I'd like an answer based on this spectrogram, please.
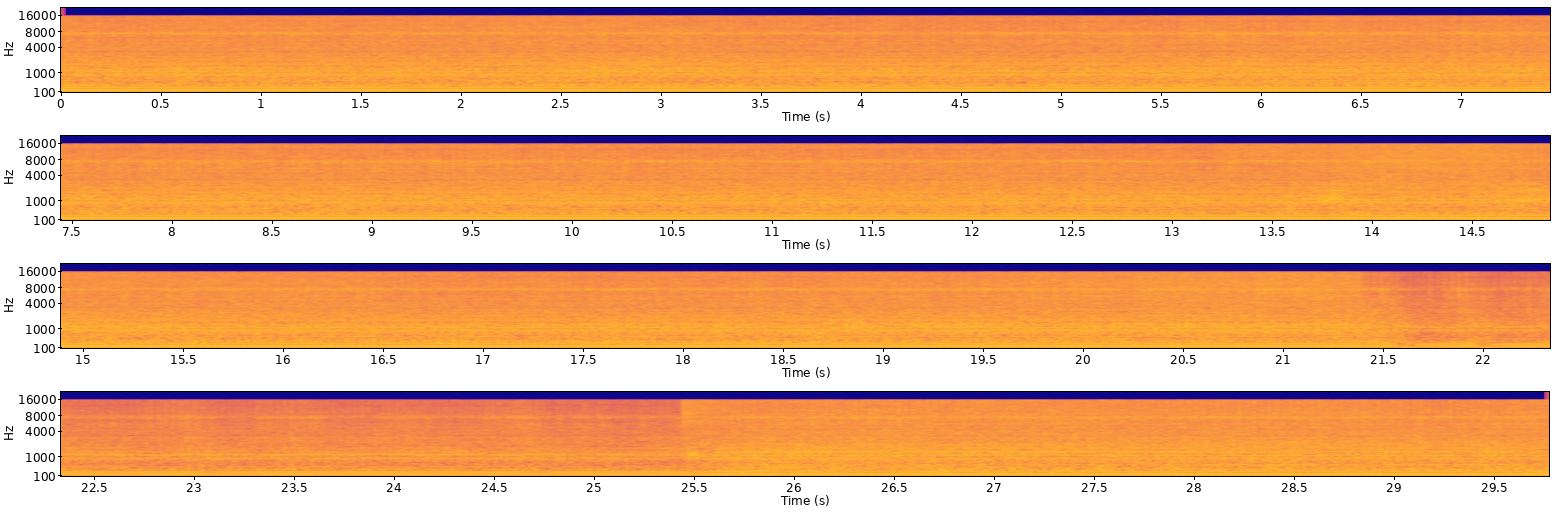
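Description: A gas-engine pressure washer running steadily while its water jet hisses against a lawn mower's deck. About three-quarters of the way through the spray stops for a few seconds while the engine keeps running, then resumes.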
